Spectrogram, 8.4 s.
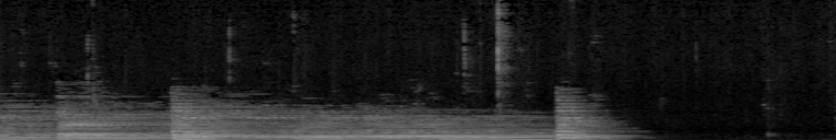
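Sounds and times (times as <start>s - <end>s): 
instrumentalists playing before a service: 0.0s - 6.4s.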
